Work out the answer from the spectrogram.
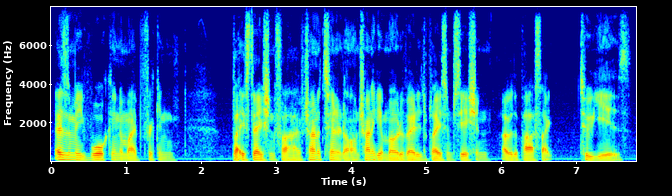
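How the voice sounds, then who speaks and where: Tired raspy man with a gravelly low voice. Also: flat delivery, a little fast, fairly bright tone. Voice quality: croaky, a bit raspy. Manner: subdued, rambling, frequent ums and trailing off. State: tired and burnt out. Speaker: gaming channel host. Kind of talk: casual gameplay commentary.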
